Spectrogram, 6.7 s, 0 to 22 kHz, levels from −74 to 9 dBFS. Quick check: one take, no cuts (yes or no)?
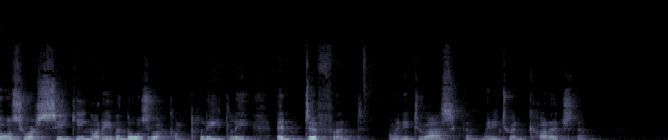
no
